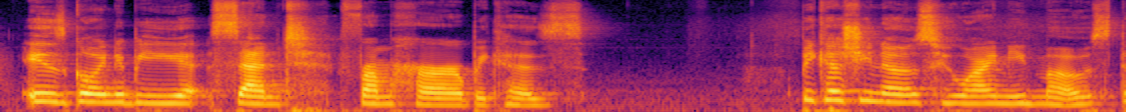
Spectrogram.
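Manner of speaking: choked up, emotion catching in the throat. Talking about hoping the right puppy is sent: getting emotional. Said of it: "I'm gonna get emotional now".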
